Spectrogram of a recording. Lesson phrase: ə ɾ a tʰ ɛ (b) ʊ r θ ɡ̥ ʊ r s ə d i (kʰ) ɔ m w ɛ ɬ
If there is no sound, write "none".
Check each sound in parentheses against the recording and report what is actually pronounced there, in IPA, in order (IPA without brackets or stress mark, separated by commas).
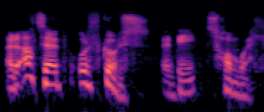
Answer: b, tʰ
